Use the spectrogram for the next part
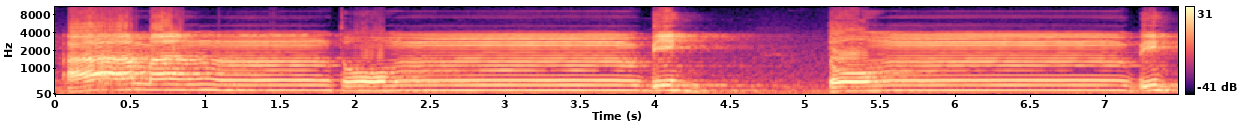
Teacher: Ada rongga antara dua bibir amantumh itu yang Mesir Suriah Saudi untuk mazhab Yaman itu tertutup bibirnya 100% diganti Mim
